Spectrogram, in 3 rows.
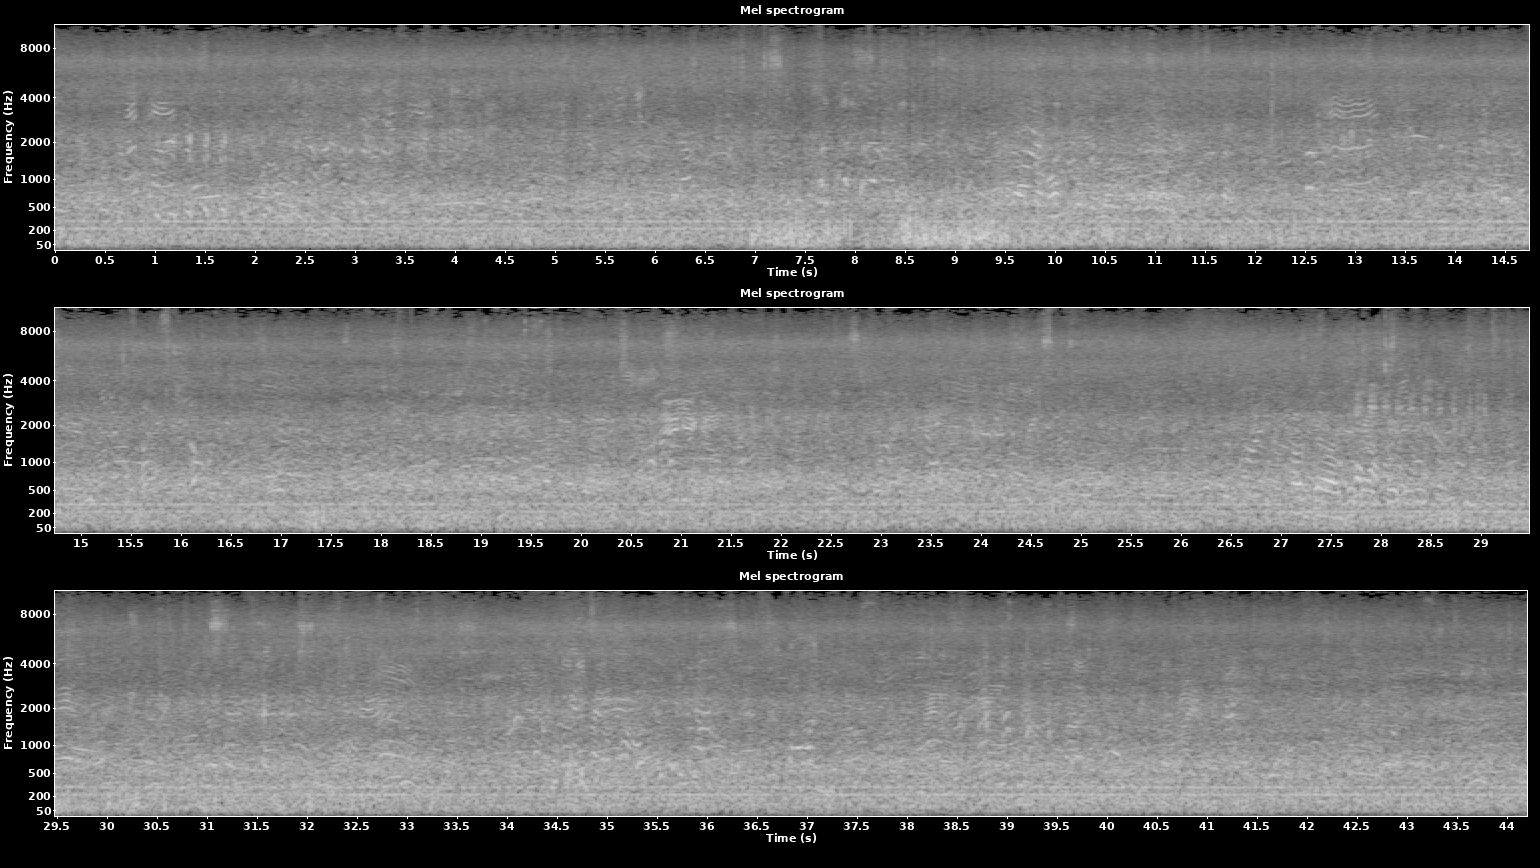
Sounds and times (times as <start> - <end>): Speech: 0.0 - 44.2.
